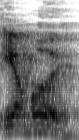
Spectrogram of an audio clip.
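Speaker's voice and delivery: "air moi" with the first vowel a gliding diphthong, countryside Vietnamese accent; countryside Nha Quê accent. Shown as a demonstration. Teacher shows what they say, countryside Vietnamese accent. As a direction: rural Nha Quê call, "air" drawn into two sounds. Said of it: "countryside Nha Quê accent".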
